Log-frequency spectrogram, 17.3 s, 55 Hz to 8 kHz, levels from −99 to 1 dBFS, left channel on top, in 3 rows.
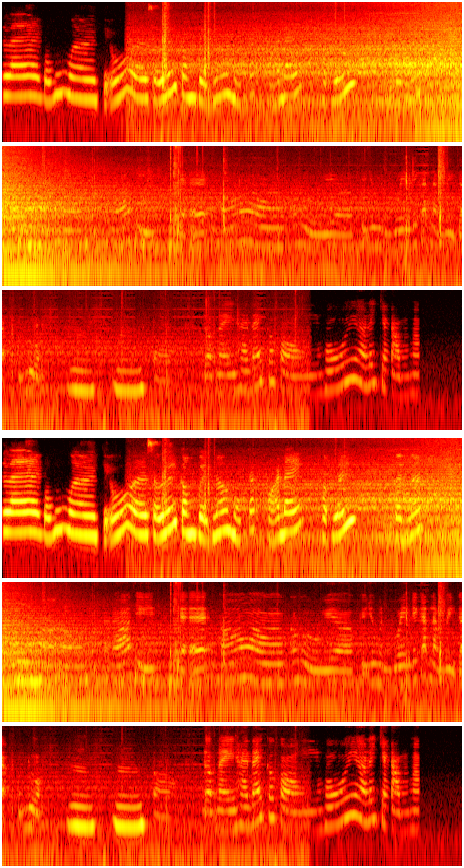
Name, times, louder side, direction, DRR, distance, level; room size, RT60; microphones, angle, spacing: voice 1, 0.0-4.5 4.9-5.3 5.9-6.3 12.3-13.3, right 8 dB, 85° right, 0.4 m, -26 dB
sound 1, 1.5-15.3, left 3 dB, 25° left, 1.2 m, -33 dB
voice 2, 6.2-12.0 13.4-13.7 14.0-16.7, right 4 dB, 65° right, 4.2 m, -40 dB
head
